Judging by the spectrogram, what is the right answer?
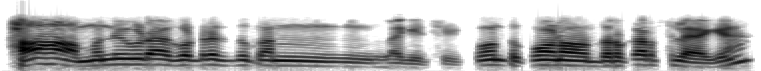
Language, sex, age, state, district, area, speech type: Odia, male, 45-60, Odisha, Rayagada, rural, conversation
